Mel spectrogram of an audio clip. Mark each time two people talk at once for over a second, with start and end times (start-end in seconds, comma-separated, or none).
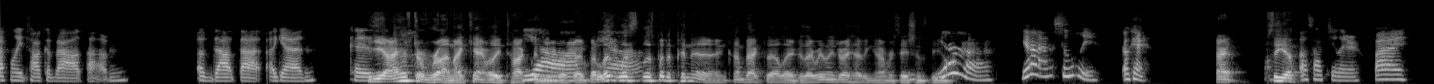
5.2-6.5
